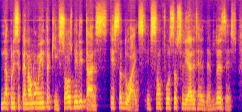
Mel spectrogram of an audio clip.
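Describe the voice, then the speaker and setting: A man talks at a very fast pace in a fairly high voice. His pitch moves in an ordinary way. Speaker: law teacher for civil service exams. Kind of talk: online exam-prep lecture.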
